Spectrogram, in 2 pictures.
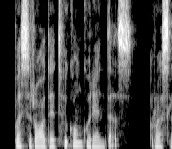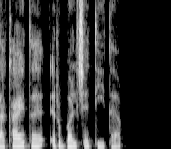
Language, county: Lithuanian, Tauragė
